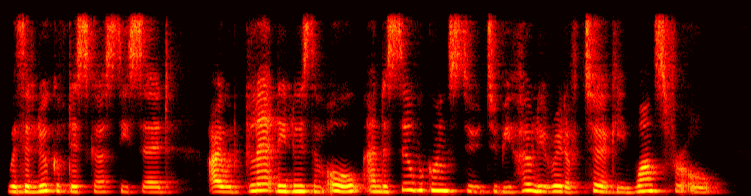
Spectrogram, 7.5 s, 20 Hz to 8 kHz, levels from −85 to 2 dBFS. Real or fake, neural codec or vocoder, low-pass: fake; codec, 24 kHz, 0.9 kbps, DualCodec; 7.2 kHz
